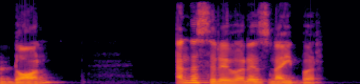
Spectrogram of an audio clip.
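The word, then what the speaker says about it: Dnieper: And this river is Niper. It is written as D N I, but it is pronounced as Niper.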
